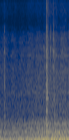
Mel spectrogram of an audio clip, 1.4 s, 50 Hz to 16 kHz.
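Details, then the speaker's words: 2003 Trailblazer brought in for crank-no-start, no codes: low idle with uneven, lumpy pulse and skipping exhaust beat; misfire moved with swapped coils, so ignition coils 1 and 5 are failing and were replaced, clogged injectors also cleaned. "Como le decía, hice unos cambios para verificar cuál es la bobina que está fallando. Está fallando la 1 y está fallando la 5."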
